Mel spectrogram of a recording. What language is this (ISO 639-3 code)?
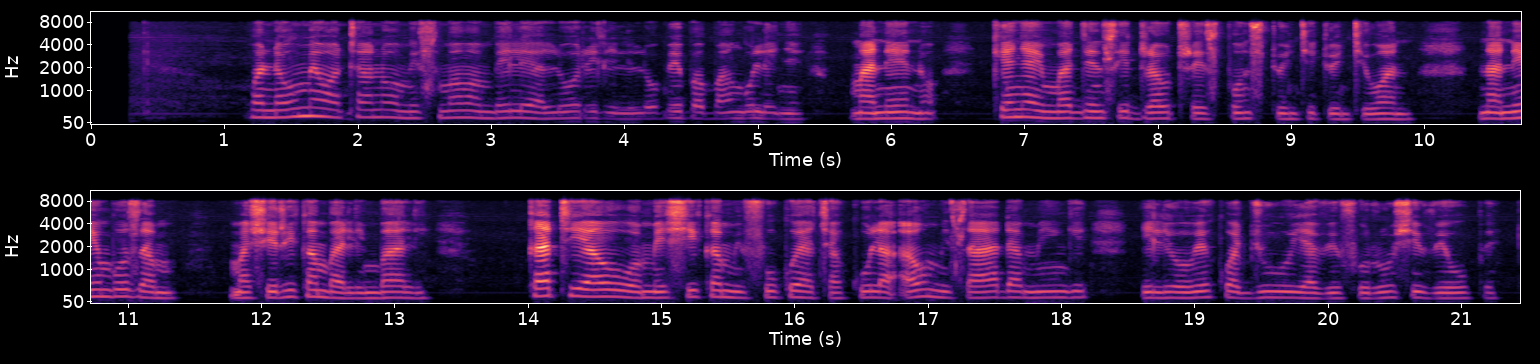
swa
